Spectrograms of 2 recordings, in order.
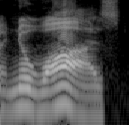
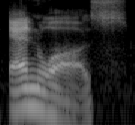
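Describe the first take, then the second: First: The word starts with a short 'nu' sound. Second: The word starts with a separate 'en' sound. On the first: This is the pronunciation the character did not use. "He didn't call them Nuwas" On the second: This is the older pronunciation the character used. "He used the Morrowind pronunciation"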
